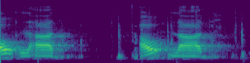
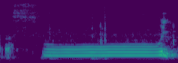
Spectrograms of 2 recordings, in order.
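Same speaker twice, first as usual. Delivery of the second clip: रसूल stretched very slowly and softer, the ू held long; drawn-out word; 7 dB quieter, much slower than usual. Shown as a demonstration. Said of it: "खींच खींच के हमको लिखना हो". (ऊ खींचकर धीमे से रसूल)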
